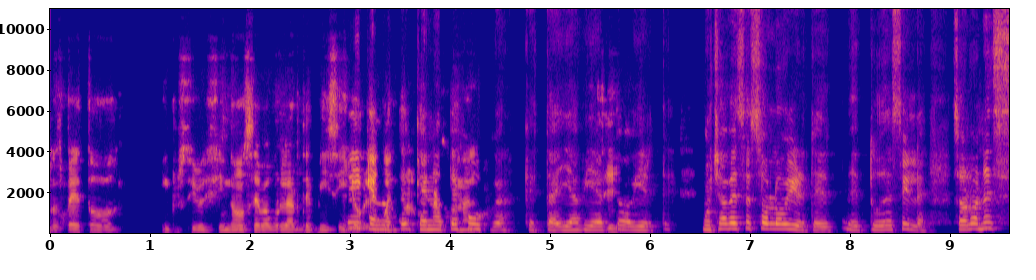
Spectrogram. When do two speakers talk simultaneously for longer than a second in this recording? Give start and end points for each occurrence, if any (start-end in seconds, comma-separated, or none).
3.0-4.3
